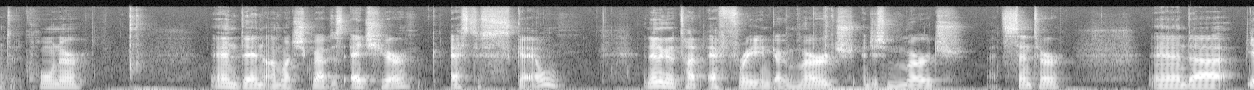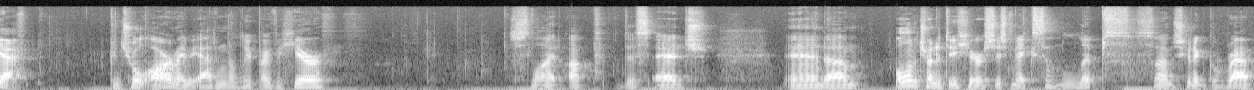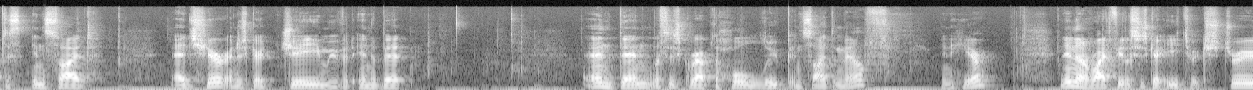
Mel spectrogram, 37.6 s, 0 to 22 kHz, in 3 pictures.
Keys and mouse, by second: 4.4 s, 7.0 F3, 13.7 ctrl+r, 16.5 middle click, 17.2-21.3 right drag, 17.5 g, 20.6 alt+a, 21.3-28.5 shift+drag, 21.7 alt+shift+middle click, 21.7 alt+shift+right click, 26.2 KP_3, 26.6 z, 27.8 g, 28.5-33.6 right drag, 29.9 z, 31.9 shift+middle click, 33.6-37.6 drag, 33.6 z, 35.6 KP_3, 36.6 e.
